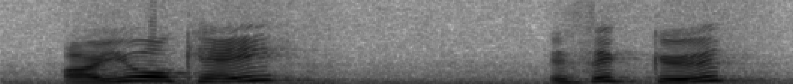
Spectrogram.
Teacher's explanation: It is a rising tone. It starts from the lowest part of a voice and then go up. In English, we will associate this rise in pitch with questions. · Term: second tone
